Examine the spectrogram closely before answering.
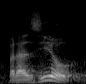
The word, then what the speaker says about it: Brasil: Brasil, pluvial, o som do L no final sai como U.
